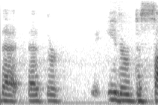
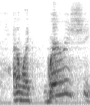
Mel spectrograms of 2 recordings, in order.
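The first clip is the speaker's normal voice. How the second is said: ordinary delivery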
